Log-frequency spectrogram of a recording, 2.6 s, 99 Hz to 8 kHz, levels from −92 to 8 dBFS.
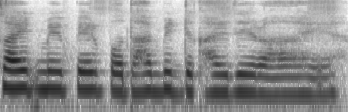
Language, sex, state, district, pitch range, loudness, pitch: Hindi, female, Arunachal Pradesh, Longding, 210-240 Hz, -18 LUFS, 225 Hz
